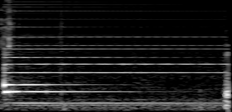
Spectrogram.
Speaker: it doesn't slam it down hard enough but overall this is a really nice clock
